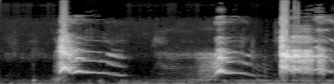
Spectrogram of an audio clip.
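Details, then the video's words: Pomsky puppy Liberty, a female who howls all day long about everything, talking to her sister Pima Kitty: three drawn-out, harmonic howl-talk cries that slide downward, with quiet pauses between them. "Talking Howling Pomsky!! Pomsky Puppy Liberty Tells Us How It Is & Talks To Sister, Pima Kitty"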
